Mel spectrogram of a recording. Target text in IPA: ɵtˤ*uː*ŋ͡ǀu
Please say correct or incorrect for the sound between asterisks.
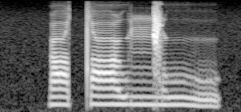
correct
